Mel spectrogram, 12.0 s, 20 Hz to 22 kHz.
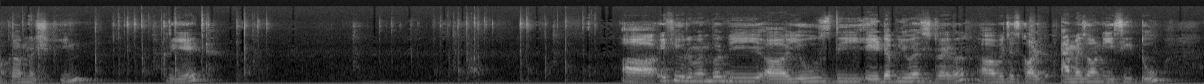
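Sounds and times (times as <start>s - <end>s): computer keyboard typing: 0.0s - 2.8s, 3.7s - 6.1s.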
